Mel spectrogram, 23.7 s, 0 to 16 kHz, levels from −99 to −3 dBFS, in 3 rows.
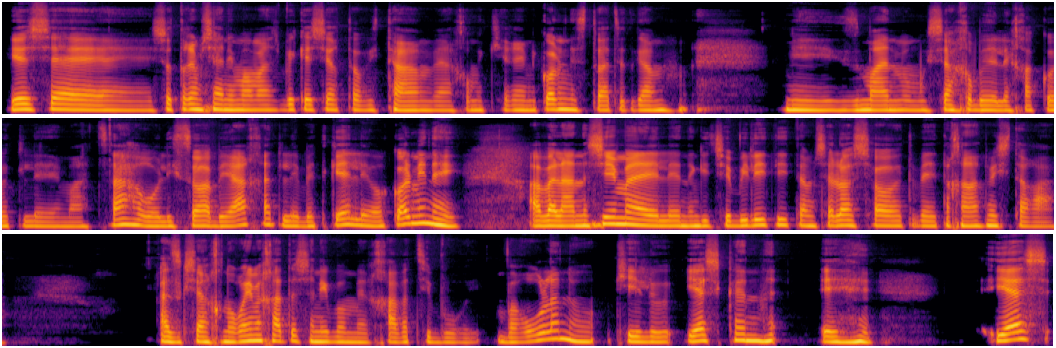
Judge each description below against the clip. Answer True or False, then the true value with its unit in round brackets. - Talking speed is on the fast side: False (125 wpm)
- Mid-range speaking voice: True (160 Hz)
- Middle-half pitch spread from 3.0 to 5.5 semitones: False (2.4 semitones)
